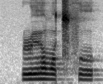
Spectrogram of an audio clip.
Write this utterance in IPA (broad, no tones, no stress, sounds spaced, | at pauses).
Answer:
ɭ ø lˠ ʏ t͡s f ʊ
